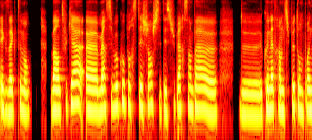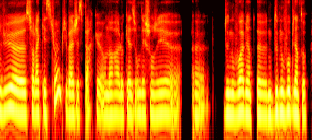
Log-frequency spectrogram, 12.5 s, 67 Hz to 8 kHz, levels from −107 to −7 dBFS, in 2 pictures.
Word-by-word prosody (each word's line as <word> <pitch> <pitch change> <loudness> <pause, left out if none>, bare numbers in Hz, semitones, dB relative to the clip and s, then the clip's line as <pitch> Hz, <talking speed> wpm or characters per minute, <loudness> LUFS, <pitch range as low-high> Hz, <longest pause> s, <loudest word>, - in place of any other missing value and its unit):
Exactement. 175 -2 0 0.4
Bah, 190 0 +6
en 185 - +5
tout 185 +4 -11
cas, 230 0 +3
heu, 185 -1 +5
merci 190 +3 +1
beaucoup 210 +3 0
pour 215 -2 -3
cet - - -7
échange, 215 +1 +1
c'était 180 -4 -3
super 200 +3 -2
sympa, 195 -1 +1
heu, 165 -1 +1 0.4
de 160 -1 -1
connaître 195 0 +3
un 185 - +4
petit 175 -1 -4
peu 200 - +2
ton 195 -2 0
point 185 +1 +2
de 180 - +2
vue, 190 +4 +2
heu, 170 -3 +5
sur 165 +2 -3
la 170 0 0
question 175 - -2
et - - 0
puis, - - -10
bah, 160 -1 +1
j'espère 155 -1 -6
qu'on 160 -1 -4
aura 160 0 -4
l'occasion 160 +1 -4
d'échanger, 165 0 -3
heu - - -9 0.3
heu, 170 +4 -6 0.4
de 165 - +1
nouveau 165 +1 +2
à 175 - +3
bient 165 -2 +1
heu, 160 -2 +1
de 160 +2 +2
nouveau 175 0 +3
bientôt. 160 -2 0
175 Hz, 220 wpm, -23 LUFS, 165-195 Hz, 0.4 s, Bah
